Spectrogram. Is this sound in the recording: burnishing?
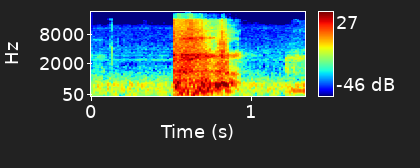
no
